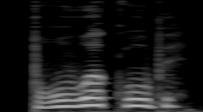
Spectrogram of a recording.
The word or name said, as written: brugergruppe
